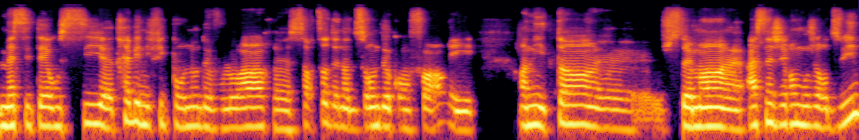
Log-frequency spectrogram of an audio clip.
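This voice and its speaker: A woman speaks at a fairly slow pace in a very deep, low voice with monotone, flat intonation. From Quebec, Montreal. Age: 30s. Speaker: municipal election candidate. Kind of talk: panel presentation. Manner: hesitant, many fillers.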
